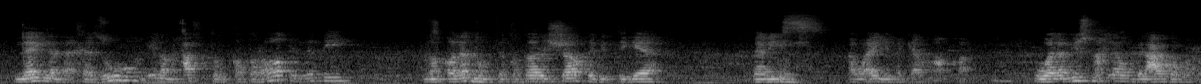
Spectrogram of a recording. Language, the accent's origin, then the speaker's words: Arabic; Egypt; يعني هو بالتأكيد كان زي الأخ اللي عندنا في مصر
